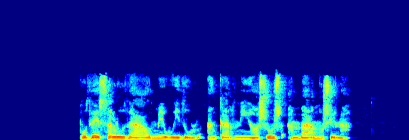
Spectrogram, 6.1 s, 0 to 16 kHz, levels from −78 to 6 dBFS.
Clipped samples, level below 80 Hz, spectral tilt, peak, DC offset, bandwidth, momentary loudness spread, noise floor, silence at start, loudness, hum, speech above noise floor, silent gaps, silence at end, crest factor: under 0.1%; -54 dBFS; -4.5 dB/octave; -2 dBFS; under 0.1%; 8 kHz; 7 LU; -79 dBFS; 1.2 s; -16 LUFS; none; 63 dB; none; 0.9 s; 16 dB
